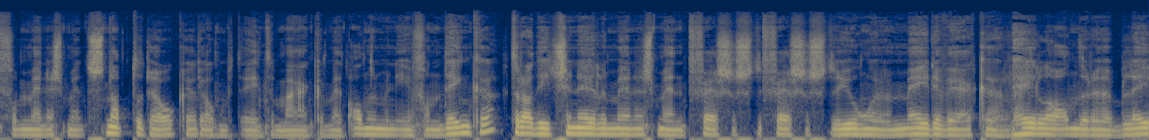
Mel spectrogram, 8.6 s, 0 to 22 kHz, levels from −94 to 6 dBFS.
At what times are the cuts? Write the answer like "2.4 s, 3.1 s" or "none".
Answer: 1.1 s, 1.5 s, 2.6 s, 3.8 s, 5.7 s, 7.6 s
